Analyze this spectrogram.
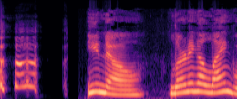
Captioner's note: laughs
